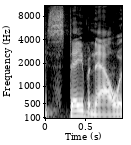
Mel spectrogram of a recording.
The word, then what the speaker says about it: Stabenow: Debbie Stabenow is the way her name is pronounced, but when you look at her amendment,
